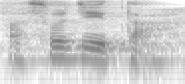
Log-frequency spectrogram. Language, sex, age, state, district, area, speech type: Maithili, female, 60+, Bihar, Madhubani, rural, spontaneous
